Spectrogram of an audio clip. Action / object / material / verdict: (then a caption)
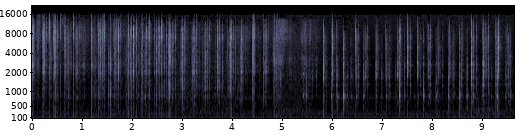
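tap / clear plastic water bottle / plastic / none. Natural fingernails tap and scratch a small, round, hollow clear plastic water bottle holding some water, held close to the mic. Rapid, sharp, bright plastic clicks come in quick bursts, with a brief softer scratching passage near the middle. Each tap dies away almost instantly.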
